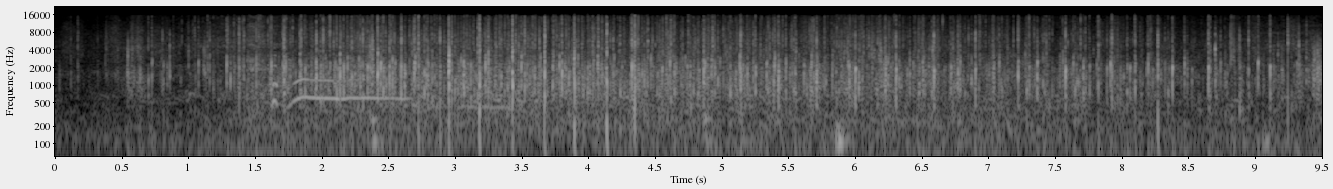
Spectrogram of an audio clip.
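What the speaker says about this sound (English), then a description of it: "I ask all the graduates to stand up and give a round of applause to the very people that got us to this day." Graduation audience at a 2022 Kennett High School ceremony applauding the teachers, a broad, steady patter of many hands clapping from a distance that swells and holds throughout.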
